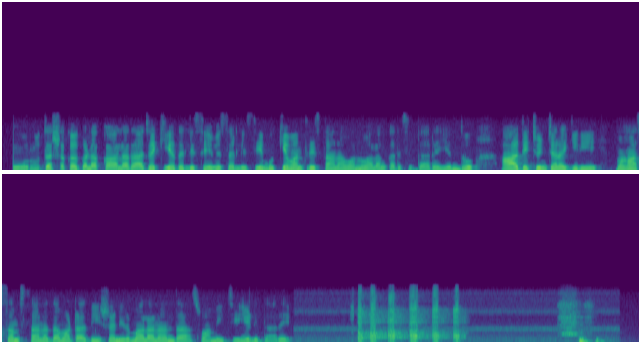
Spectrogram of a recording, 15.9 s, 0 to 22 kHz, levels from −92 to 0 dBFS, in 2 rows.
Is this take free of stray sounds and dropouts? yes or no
no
